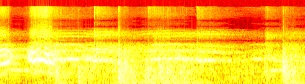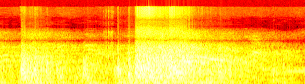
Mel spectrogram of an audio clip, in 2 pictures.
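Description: Several heavy thuds of wrestlers' bodies hitting a pro wrestling ring mat, the loudest and longest about four and a half seconds in.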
